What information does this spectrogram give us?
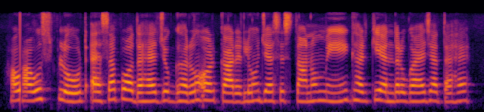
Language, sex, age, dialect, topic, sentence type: Hindi, female, 18-24, Garhwali, agriculture, statement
